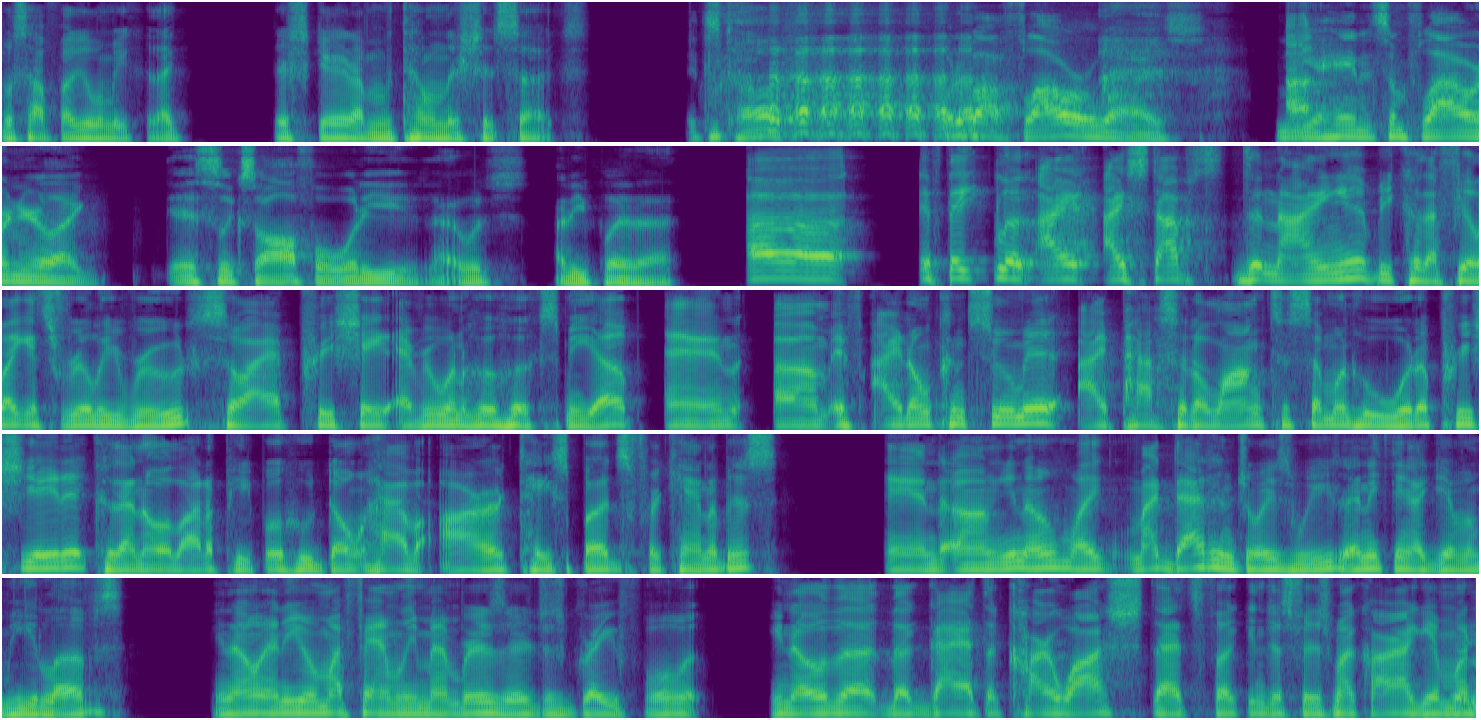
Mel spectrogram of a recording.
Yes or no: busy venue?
no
